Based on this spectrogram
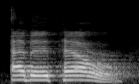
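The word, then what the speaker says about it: الْأَبْتَرُ: Аб. Вот здесь калькала у нас. Аб. Аб. Аб. Та. Аб. Та. Та мягкий звук. А в конце дамма аннулируется, переходит сукун, и ра становится твердой. Абтар. Абтар. А не абтар.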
